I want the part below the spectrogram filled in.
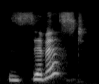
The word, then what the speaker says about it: Szybist: Her last name is spelled Szybist. So I think it's Zybist.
